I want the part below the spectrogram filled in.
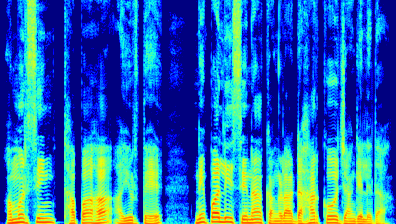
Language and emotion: Santali, neutral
